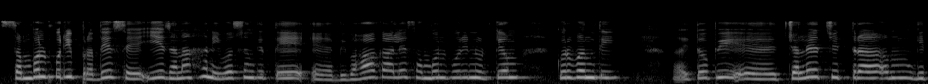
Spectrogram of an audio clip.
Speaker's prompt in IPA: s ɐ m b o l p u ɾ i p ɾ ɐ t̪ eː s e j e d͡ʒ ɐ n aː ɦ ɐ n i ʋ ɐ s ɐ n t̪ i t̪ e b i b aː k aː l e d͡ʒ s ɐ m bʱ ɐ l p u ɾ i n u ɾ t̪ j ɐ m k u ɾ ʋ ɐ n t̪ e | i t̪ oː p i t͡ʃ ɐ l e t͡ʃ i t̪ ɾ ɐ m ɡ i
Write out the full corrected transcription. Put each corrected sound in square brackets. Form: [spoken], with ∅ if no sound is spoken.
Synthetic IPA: s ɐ m b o l p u ɾ i p ɾ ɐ [d̪] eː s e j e d͡ʒ ɐ n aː ɦ ɐ n i ʋ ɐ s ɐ n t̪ i t̪ e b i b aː k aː l e [∅] s ɐ m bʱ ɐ l p u ɾ i n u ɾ t̪ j ɐ m k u ɾ ʋ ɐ n t̪ [i] | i t̪ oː p i t͡ʃ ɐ l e t͡ʃ i t̪ ɾ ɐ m ɡ i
